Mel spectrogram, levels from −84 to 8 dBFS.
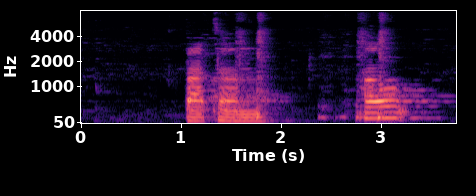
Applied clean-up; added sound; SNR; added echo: classical method WPE with log-MMSE.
